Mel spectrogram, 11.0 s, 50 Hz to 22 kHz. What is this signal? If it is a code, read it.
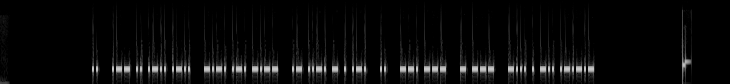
Morse code, heard as a keyed tone, about 40 wpm, 700 Hz. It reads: I WILL CRY AFTER I GO TO BED.
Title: Sentences from Top 1000 Words - Review Part 2 - 40wpm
